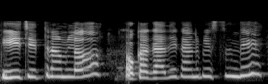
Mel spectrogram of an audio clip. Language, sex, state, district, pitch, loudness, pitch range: Telugu, female, Telangana, Komaram Bheem, 355 Hz, -16 LUFS, 335-390 Hz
